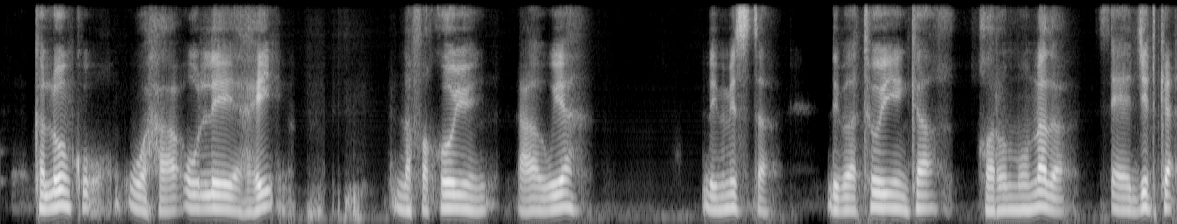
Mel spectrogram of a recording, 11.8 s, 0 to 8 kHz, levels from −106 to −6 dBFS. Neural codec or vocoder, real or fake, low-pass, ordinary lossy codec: codec, 16 kHz in and 24 kHz out, 0.9 kbps, LongCat-Audio-Codec, four codebook decoder; fake; 7.2 kHz; none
